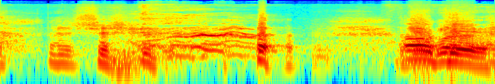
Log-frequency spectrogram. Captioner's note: chuckling in the background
